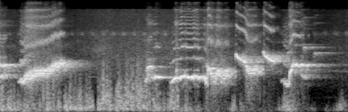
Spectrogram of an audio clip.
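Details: White-rumped shama singing in the morning, used to provoke rival birds: loud, rich whistled phrases, some sliding upward, others broken into rapid repeated notes, delivered in quick succession at close range.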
